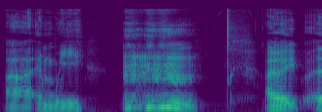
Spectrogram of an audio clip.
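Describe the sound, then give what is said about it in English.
A person clears their throat in several rough, voiced bursts separated by short pauses. “That throat clearing was relevant.”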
